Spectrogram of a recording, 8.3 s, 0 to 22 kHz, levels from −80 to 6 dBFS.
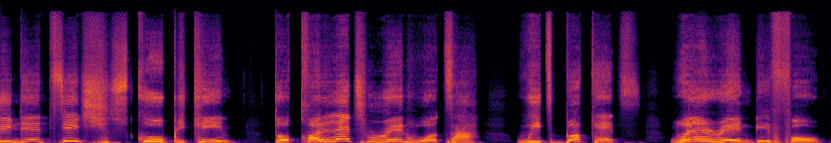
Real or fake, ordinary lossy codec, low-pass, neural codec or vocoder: fake; none; none; autoencoder, 48 kHz, 32 numbers a frame, DAC-VAE, trained on Japanese speech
